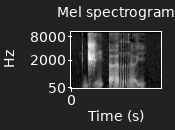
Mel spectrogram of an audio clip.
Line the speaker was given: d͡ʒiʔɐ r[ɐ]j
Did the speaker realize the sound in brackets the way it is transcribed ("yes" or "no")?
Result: no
